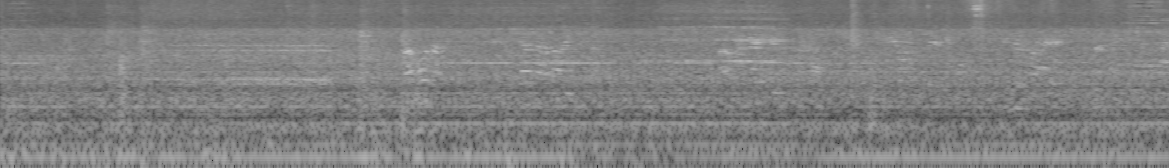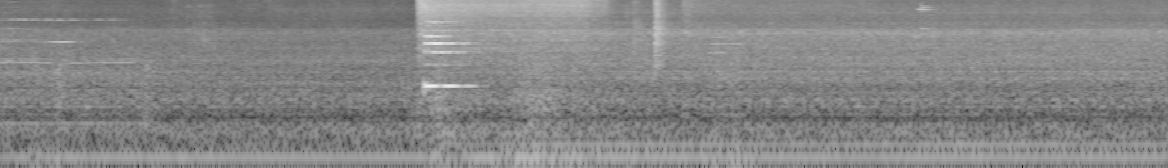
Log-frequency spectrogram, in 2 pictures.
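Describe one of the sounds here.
A diesel engine rumbles steadily close by.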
